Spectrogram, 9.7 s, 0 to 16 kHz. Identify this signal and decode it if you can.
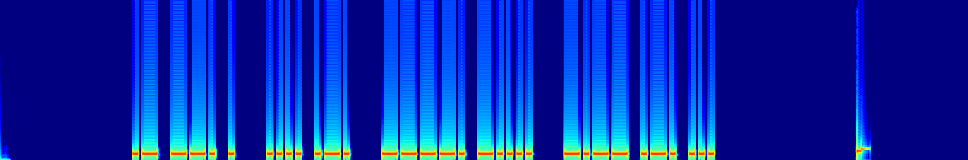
Morse code, heard as a keyed tone, about 25 wpm, 700 Hz. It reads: AGE HR 96 YRS
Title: K1USN SST QSO Practice 25wpm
